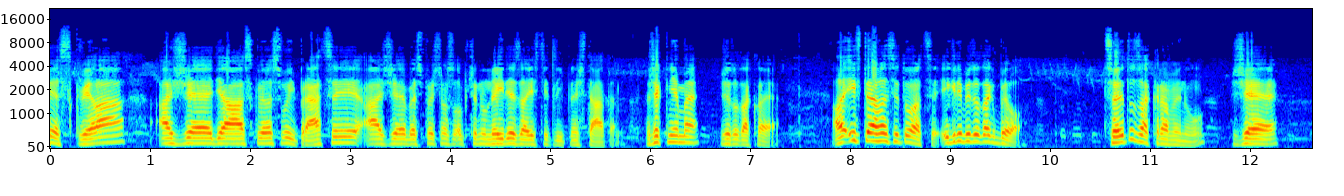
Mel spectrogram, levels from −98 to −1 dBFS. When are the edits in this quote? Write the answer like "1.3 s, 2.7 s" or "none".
none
